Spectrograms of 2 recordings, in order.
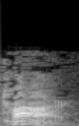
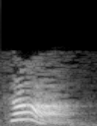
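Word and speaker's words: Kerr: do you mean mistake it's spelled k e r r isn't it yes but in England it's pronounced car oh just like here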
